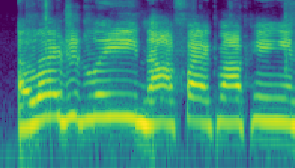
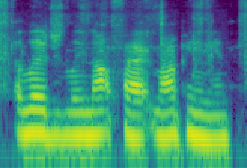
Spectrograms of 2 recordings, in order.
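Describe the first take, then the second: First: Pointed disclaimer. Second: Low muttered disclaimer. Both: Real, not acted.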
